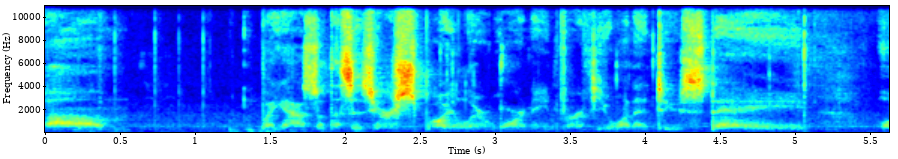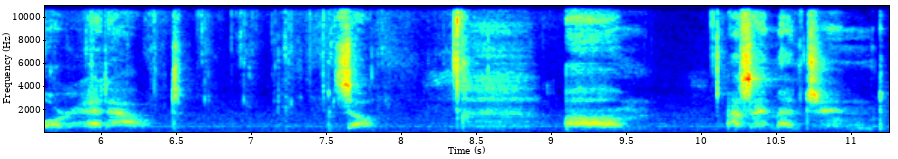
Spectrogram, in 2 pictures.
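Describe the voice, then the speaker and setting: Someone whispers at a very slow pace against noticeable background noise. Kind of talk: ASMR movie review. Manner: whispered.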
